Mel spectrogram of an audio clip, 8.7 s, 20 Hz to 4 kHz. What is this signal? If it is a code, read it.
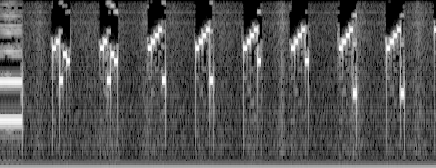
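Five-tone selective call (ZVEI), heard as quick runs of five tones, tones of about 70 ms. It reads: 89376 89376 89003 89003 89006 89006 89001 89001
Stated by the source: ZVEI five-tone selective call 89150 received by SDR.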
